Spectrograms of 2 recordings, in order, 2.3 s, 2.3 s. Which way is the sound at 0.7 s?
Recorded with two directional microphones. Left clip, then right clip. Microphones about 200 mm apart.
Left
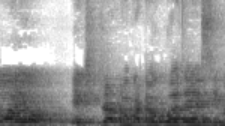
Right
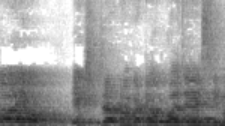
25° left (ahead or behind).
